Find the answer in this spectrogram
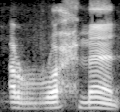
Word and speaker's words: ar-Rahman: So the lam is kind of, merged together and it's not pronounced, separately. So here you're going to say ar-Rahman.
